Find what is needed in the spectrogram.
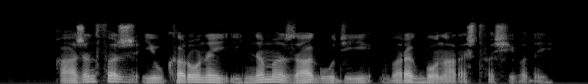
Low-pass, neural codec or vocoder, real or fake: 10.8 kHz; none; real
